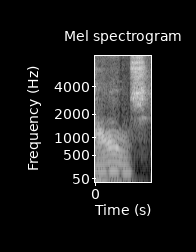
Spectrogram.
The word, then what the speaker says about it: hanche: واخا كاين هنا H ما كنطقوش به كنقولوا la hanche. C'est un H muet.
